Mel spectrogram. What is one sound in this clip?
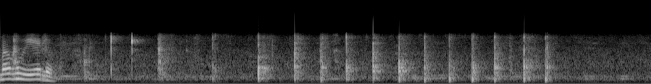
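A toddler taps and clacks a plastic toy.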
